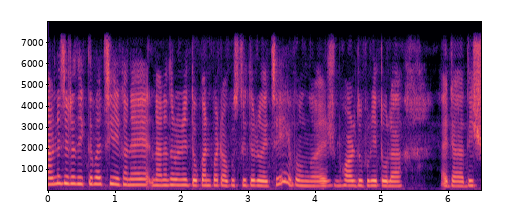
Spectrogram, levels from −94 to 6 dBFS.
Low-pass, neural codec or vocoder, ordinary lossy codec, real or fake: 7.2 kHz; codec, 16 kHz, 4.8 kbps, FACodec; none; fake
